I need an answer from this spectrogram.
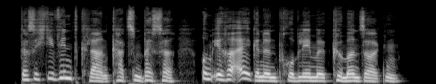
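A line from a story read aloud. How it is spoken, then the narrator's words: Sharp retort. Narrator (German): konterte scharf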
